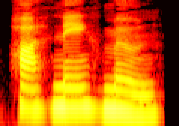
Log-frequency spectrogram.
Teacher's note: There are three syllables in honeymoon, with the stress on the first syllable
